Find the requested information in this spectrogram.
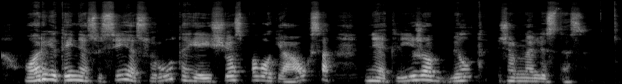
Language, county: Lithuanian, Vilnius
